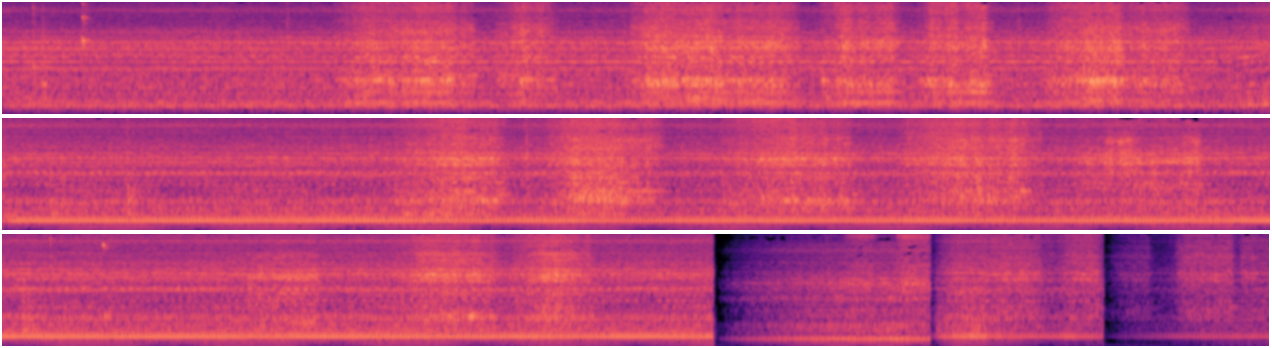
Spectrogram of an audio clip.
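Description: Wood lathe running with a steady hum while a turning gouge cuts the spinning mahogany blank, giving uneven scraping, shaving noise that swells and fades with each pass. The hum steps up slightly in pitch about a third of the way in, and the sound drops away sharply for a moment near the end.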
